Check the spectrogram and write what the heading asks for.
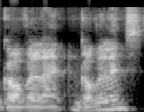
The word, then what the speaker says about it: Gobelins: I think French animation, I see like animation from Gobelins. You say it like that, right? Gobelins.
